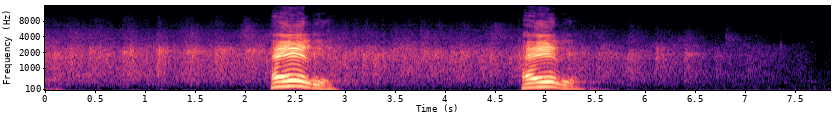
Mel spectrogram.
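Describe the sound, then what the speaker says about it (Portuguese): Church congregation applauding during a sermon, a steady bed of clapping heard under a preacher's voice as he calls out twice, the clapping gradually tapering off toward the end. "Você pode aplaudi-lo?"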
